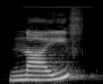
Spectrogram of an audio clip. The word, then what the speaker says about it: knife: Not, knife, knee. And the silent letter in these words are K.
